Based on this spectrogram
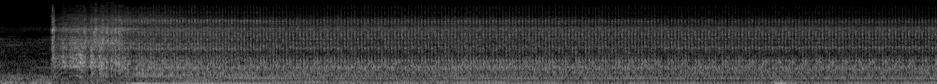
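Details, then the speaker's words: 1.9 TDI diesel first start after dual-mass flywheel replacement (repair of odd flywheel noise at shutdown, CV joint boots also renewed, fault codes cleared): engine catches quickly after brief crank and settles into smooth, even idle, normal start and idle. "vamos a darle su primer arranque enciende el motor"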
